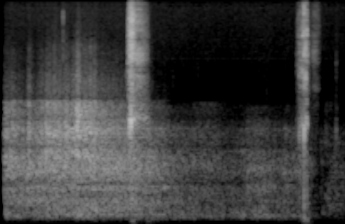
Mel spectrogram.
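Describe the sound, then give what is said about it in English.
A slow-motion video recording of a fist punching a punch bag: a long, dense, rumbling roar with two sharp snapping cracks partway through, dragging out like deep thunder. No one speaks. “I've got a slow motion video of me punching one of those punch bags. This is the impact.”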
